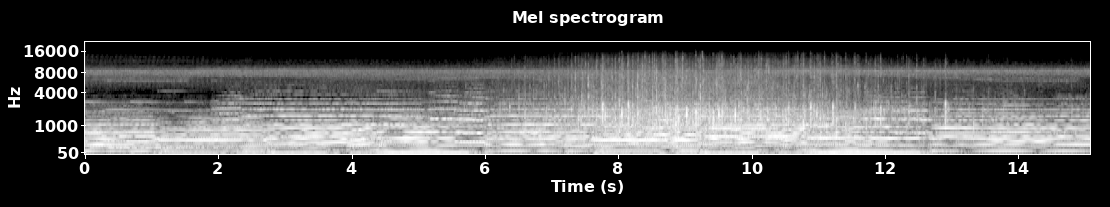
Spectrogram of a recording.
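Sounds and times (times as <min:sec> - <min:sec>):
wind band holding chords: 0:00.0 - 0:15.0
audience applause: 0:05.5 - 0:14.2.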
